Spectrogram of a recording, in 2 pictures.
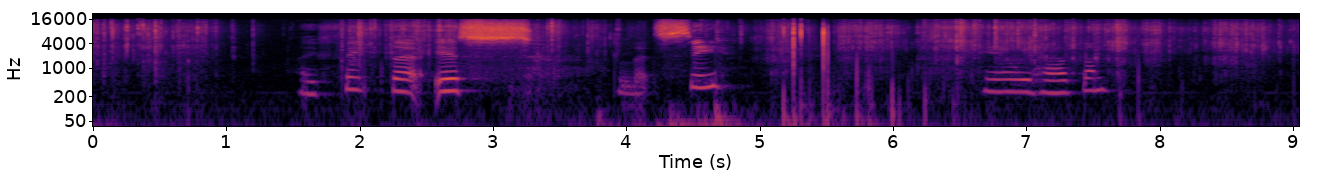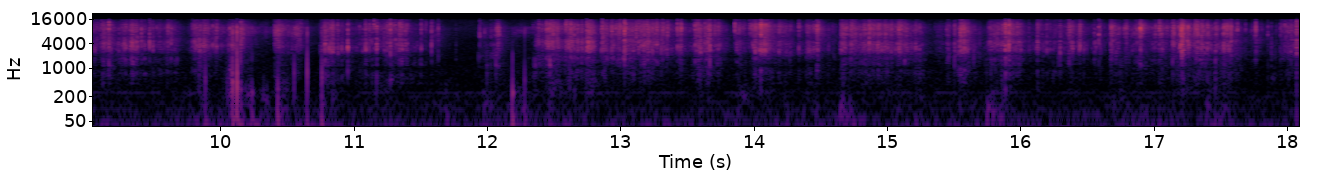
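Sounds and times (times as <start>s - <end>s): plastic bags crinkling: 0.0s - 18.0s
small clicks and taps: 5.2s - 6.3s.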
